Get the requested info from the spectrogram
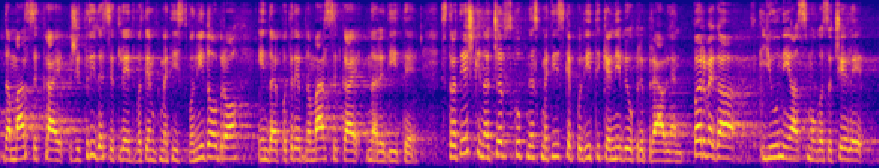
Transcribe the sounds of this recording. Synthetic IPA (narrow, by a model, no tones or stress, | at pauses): d̪amaɾsikajʒet̪ɾiːd̪ɛsɛt̪leːt̪ʋət̪eːmkmɛt̪iːst̪ʋunid̪ɔːbɾɔind̪ajɛpɔt̪ɾeːbnɔmaɾsikajnaɾɛd̪iːt̪i | st̪ɾat̪eːʃkinat͡ʃəɾt̪skupnɛskmɛt̪iːskɛpɔliːt̪ikɛnibiwpɾipɾaːwlʲjɛnpəɾʋɛɡajuːnijasmɔɡazat͡ʃeːli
